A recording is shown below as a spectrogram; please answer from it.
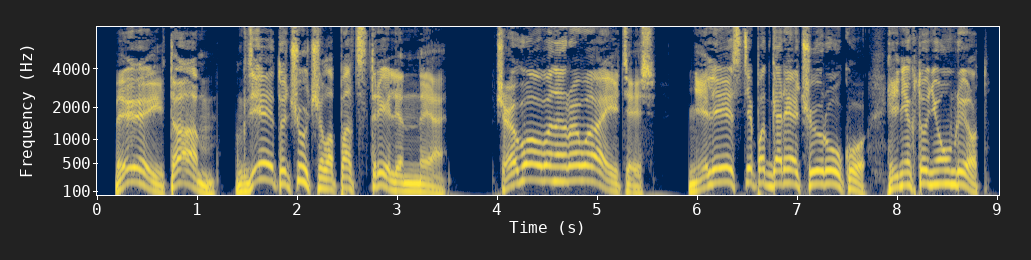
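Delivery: barking shout, pitched high. Narrator, peering into the rainy dark forest, calls out to whoever is there, barked. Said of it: "и рявкнул".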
